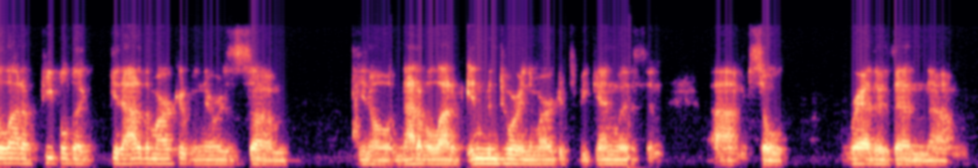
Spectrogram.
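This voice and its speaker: A man with a Minnesotan accent speaks at a moderate pace. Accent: Minnesota. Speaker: mortgage banker. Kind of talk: casual chat.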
